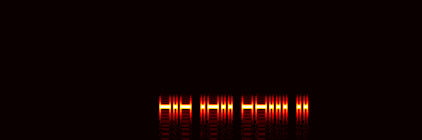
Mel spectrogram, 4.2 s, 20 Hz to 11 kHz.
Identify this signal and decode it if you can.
Morse code, heard as a keyed tone, about 36 wpm, 700 Hz. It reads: KL7I
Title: DXCC-100 Call Signs - 4 Characters - 35wpm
